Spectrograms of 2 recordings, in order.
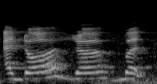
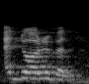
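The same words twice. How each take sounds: First: एडोरेबल said slowly, syllables drawn out; second take of एडोरेबल, slow and clear; slow careful repeat. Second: Said in the usual way. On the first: Shown as a demonstration. Teacher models the word for students, slow repeat. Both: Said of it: "इसको pronounce करें".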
